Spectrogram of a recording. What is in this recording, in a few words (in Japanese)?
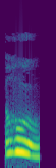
"roue", フランス語; 女性名詞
